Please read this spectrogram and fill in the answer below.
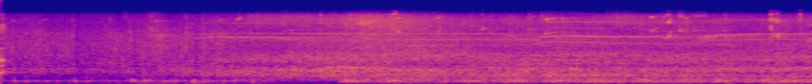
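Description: Basketball arena game sound: crowd noise that builds steadily over the few seconds, with a ball bouncing on the hardwood court.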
